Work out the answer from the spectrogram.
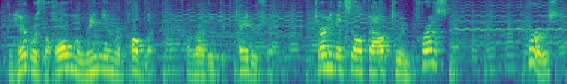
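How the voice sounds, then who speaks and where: A woman's voice: on the low side, natural voice. A woman acting as a wry male hustler in an old-time style radio drama, sardonic, recorded with echo over music. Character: wry, wisecracking male hustler telling his own misadventures. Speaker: lead actor and narrator. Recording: echoey video-call recording.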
